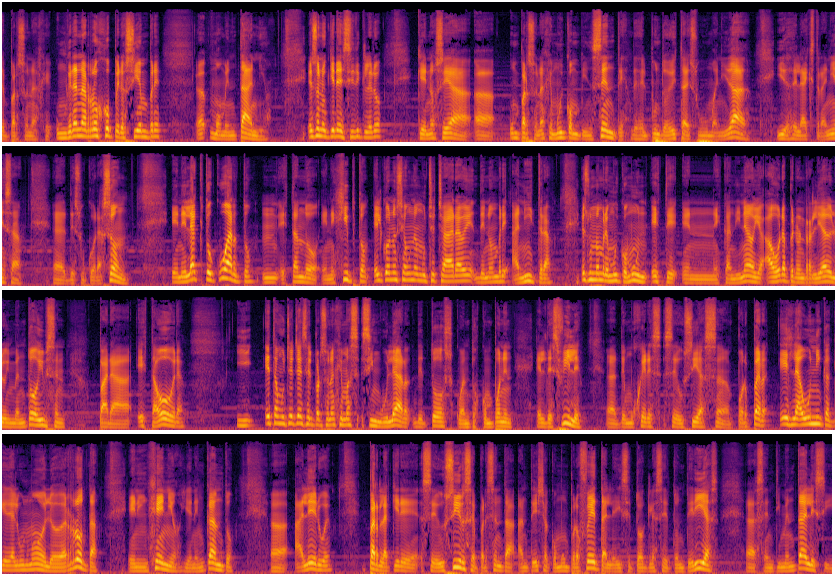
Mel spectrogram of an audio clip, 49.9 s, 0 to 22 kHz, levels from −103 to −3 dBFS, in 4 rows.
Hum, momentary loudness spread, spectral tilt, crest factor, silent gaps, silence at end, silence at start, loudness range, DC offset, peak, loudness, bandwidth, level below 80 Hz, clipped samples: none; 14 LU; -4 dB/octave; 20 dB; none; 0 s; 0 s; 3 LU; under 0.1%; -2 dBFS; -22 LUFS; 17.5 kHz; -42 dBFS; under 0.1%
